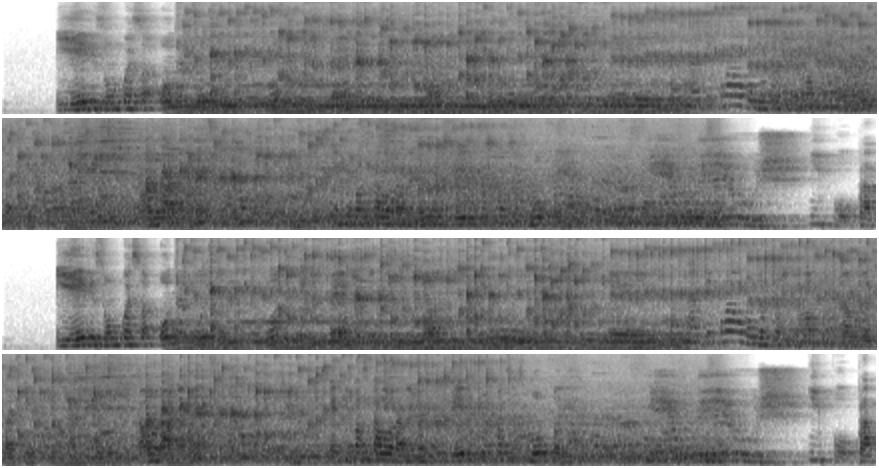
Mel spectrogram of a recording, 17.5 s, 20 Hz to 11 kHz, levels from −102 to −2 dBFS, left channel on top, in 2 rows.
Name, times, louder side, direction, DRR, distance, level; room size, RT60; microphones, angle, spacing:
voice 1, 0.5-2.3 2.6-5.5 6.0-10.8 12.0-14.5 16.8-17.4, right 2 dB, 65° right, 5 dB, 0.4 m, -27 dB
sound 1, 1.6-6.9, left 1 dB, 75° left, 1.5 m, -26 dB
sound 2, 1.7-14.0, right 1 dB, 20° right, 1.2 m, -29 dB
sound 3, 7.7-16.0, left 2 dB, 50° left, 0.5 m, -26 dB
voice 2, 11.5-11.8 15.0-16.7, right 1 dB, ahead, -4 dB, 1.0 m, -29 dB
3.2 x 2.9 x 3.6 m, 0.95 s
head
